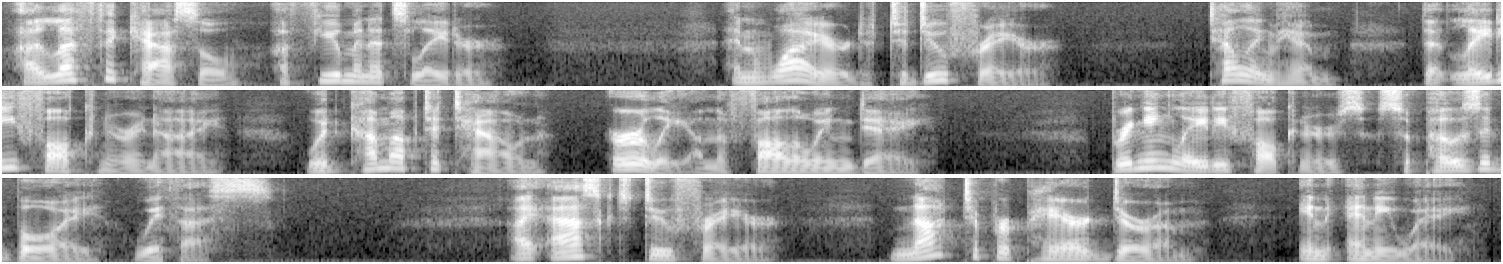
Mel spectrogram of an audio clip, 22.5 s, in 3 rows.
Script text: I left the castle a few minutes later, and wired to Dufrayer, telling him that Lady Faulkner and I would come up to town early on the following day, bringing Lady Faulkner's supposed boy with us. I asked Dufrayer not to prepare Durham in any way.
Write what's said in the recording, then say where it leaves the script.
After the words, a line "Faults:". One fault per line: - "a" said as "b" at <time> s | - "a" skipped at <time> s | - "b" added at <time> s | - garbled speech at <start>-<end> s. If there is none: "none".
I left the castle a few minutes later, and wired to Dufrayer, telling him that Lady Faulkner and I would come up to town early on the following day, bringing Lady Faulkner's supposed boy with us. I asked Dufrayer not to prepare Durham in any way.
Faults:
none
